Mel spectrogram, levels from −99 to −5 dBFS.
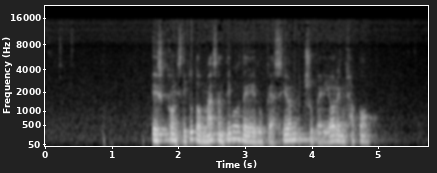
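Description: At 1.97 to 1.99 s the speech jumps forward. This is a skip ahead. About a second of audio was dropped while later audio was already queued. Nothing fills the cut. The two sides join almost directly, so the sound lurches abruptly.

From 2.01 to 4.47 s comes a jitter buffer speed-up. The buffer held more audio than it wanted. It trimmed many short pitch-period pieces, about half a second in total. Speech runs at 123% speed with unchanged pitch. It sounds hurried.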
